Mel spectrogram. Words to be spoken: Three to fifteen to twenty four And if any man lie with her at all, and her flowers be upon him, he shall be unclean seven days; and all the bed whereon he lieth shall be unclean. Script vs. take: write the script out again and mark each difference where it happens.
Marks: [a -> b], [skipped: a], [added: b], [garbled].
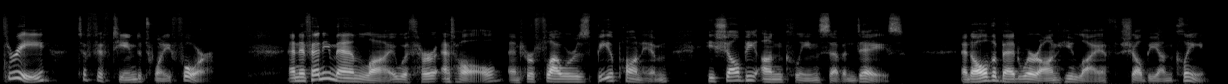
Three to fifteen to twenty four And if any man lie with her at all, and her flowers be upon him, he shall be unclean seven days; and all the bed whereon he lieth shall be unclean.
